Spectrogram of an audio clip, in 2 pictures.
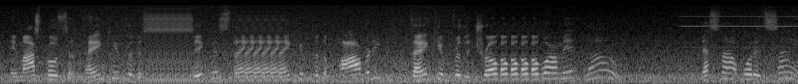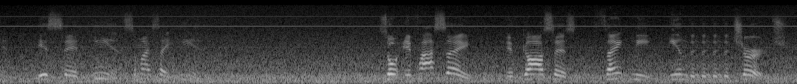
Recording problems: hiss; loud; throughout; 6 dB below the speech
high-pitched whine; noticeable; from 7 s on; 6 kHz, 15 dB below the speech
audio stuttering; 4 times, first at 1.5 s

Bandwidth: 17 kHz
